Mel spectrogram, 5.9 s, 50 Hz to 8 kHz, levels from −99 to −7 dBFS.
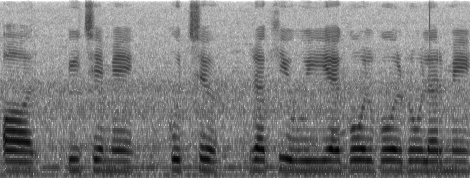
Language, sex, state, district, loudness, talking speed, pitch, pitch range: Hindi, female, Chhattisgarh, Raipur, -16 LUFS, 110 wpm, 170 Hz, 165-180 Hz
